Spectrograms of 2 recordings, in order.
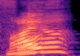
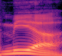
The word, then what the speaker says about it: Mia: Wait, what the Maya, is is Maya present? Uh, it's it's Mia.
